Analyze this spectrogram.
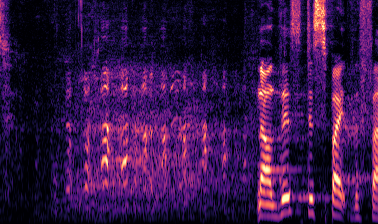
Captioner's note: laughter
